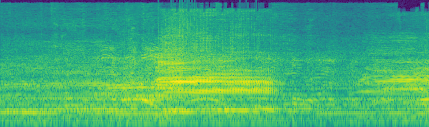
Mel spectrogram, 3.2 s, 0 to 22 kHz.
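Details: Sahiwal cattle at Aftabganj cattle market on Saturday, 16 August 2025, where bull calves are being sold: one loud, drawn-out harmonic moo lasting under a second amid market chatter and background crowd noise.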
